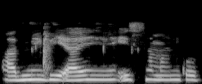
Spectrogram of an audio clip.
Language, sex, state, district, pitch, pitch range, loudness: Hindi, female, Bihar, Jahanabad, 210 Hz, 205-215 Hz, -16 LUFS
